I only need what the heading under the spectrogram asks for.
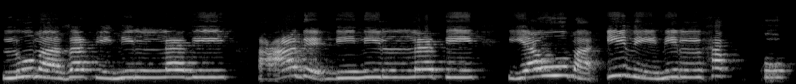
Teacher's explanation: তাই কানেকশন করার সুবিধার জন্য কি করা হয়, ওই সময় তানবিনটারে ভেঙে তানবিনের মধ্যে যে নুনটা আছে ওই নুনটাকে প্রকাশ করতে হয়, আর নুনটারে জের দিয়ে পরেরটার সাথে মিলায় পড়তে হয়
